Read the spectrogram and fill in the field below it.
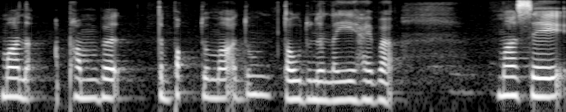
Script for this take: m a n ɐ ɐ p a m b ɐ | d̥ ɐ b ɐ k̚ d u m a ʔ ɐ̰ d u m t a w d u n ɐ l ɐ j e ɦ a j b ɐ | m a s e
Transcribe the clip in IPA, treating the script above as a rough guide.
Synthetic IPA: m a n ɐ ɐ pʰ a m b ɐ | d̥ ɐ b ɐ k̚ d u m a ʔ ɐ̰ d u m t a w d u n ɐ l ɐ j e ɦ a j b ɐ | m a s e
